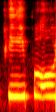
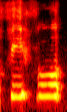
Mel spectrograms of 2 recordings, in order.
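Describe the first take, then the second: First: The word is said with p sounds. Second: The word is said with f sounds. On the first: "instead of saying people" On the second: "you mix up the P's and the F's together"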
